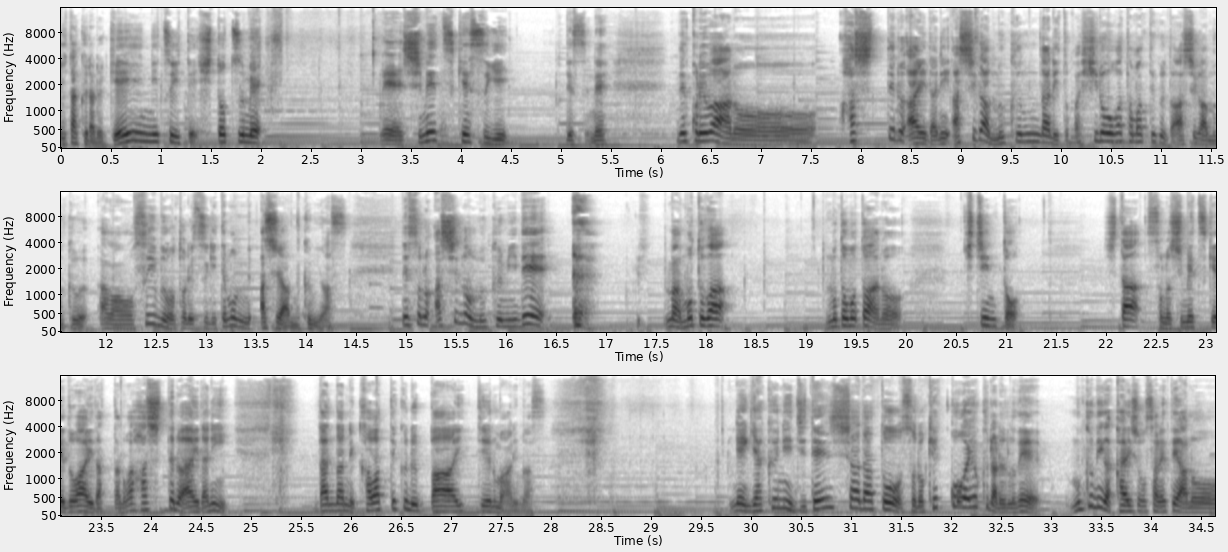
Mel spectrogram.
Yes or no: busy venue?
no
